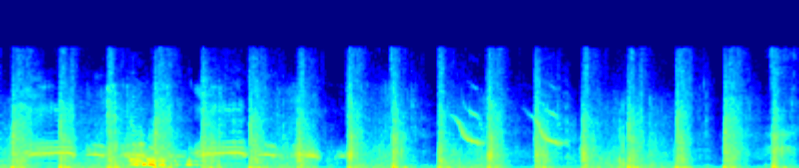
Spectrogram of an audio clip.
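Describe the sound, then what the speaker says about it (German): A turkey gobbles in the survival game Soulmask, its rough bursts repeating over footsteps and outdoor ambience, fairly close and alone without talk. "Ein Truthahn."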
